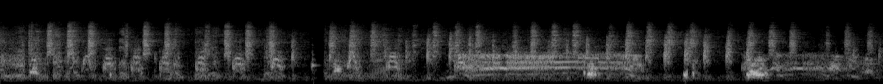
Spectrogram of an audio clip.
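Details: Great blue herons at a Maine nest colony: young giving a fast, dry chattering of rapid harsh pulses, broken by a drawn-out, howling moan as adults greet each other at the nest; dogs bark in the background.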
